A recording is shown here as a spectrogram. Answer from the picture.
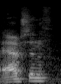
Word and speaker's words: absinthe: the horn but yeah absinthe but it's spelled with a y so it's like synth like music synth wave and then the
